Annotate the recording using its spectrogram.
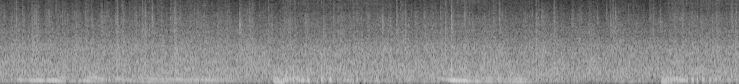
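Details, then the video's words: Sleeping pug snoring under steady rain on a window, each breath a low tonal drone sliding downward, repeating roughly every second or so beneath the constant hiss of rainfall. "rain on your window while a pug is snoring"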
